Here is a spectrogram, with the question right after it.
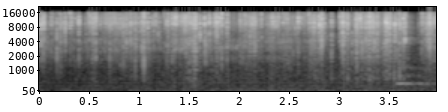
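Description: Fingertips scratch and crinkle crumpled aluminium foil wrapped around a long tube, making a dense, continuous run of bright, crackling rustles with almost no low end. The sound stays close and busy throughout, with brief dips between bursts and a faint low tone near the end.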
